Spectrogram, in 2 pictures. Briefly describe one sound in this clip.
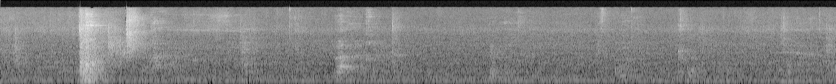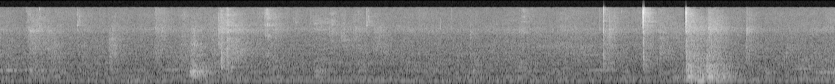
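Hands tap and clap softly together.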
